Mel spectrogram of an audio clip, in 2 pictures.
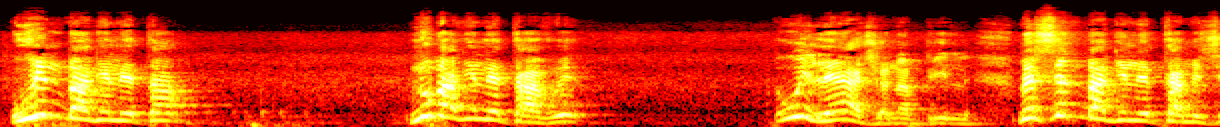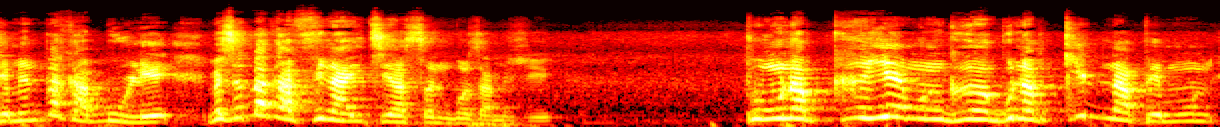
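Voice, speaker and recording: A man's voice: very high voice, big pitch swings, fairly quick, pushed and bright. A man giving a comic monologue, emphatic and repetitive, often half-laughing as he talks. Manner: emphatic, repetitive, keeps addressing "monsieur". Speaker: comedy vlogger.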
